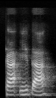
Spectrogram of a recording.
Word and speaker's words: caída: Aqui é uma vogal, porque o I ele é tônico, né? Uma sílaba tônica. E é claro, gente, só para lembrar, aqui, tanto nesse exemplo do caída, como no caso do país, o I, ele é a sílaba tônica. Por quê? Por causa do acento gráfico.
